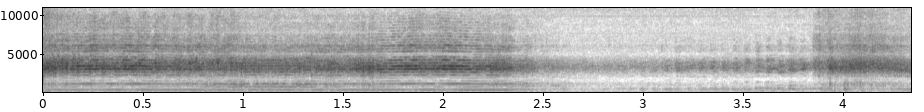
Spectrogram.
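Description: Film soundtrack of a rainy night scene: a steady hiss of rain with a held low tone under it, falling away sharply about two and a half seconds in.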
